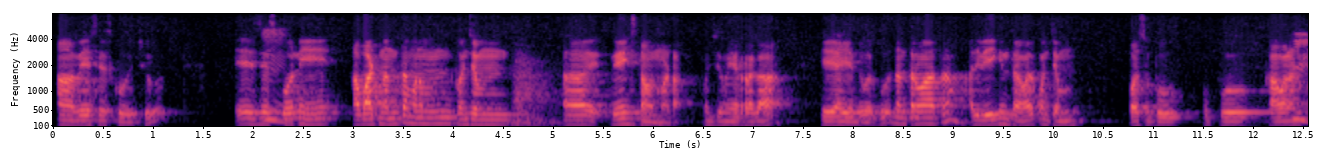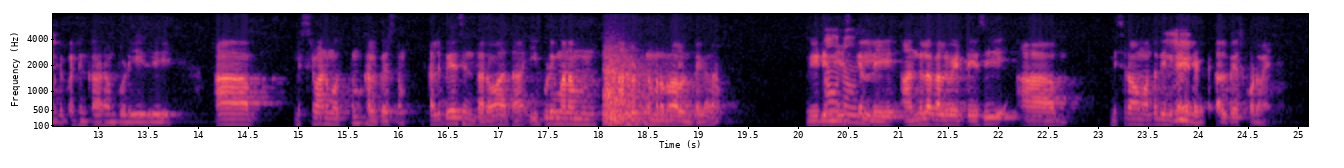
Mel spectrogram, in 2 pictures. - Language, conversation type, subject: Telugu, podcast, స్థానిక తినుబండ్లు తిన్నాక మీరు ఆశ్చర్యపోయిన సందర్భం ఏదైనా ఉందా?
- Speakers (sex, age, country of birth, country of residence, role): female, 30-34, India, India, host; male, 25-29, India, India, guest
- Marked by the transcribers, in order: static; other background noise; distorted speech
